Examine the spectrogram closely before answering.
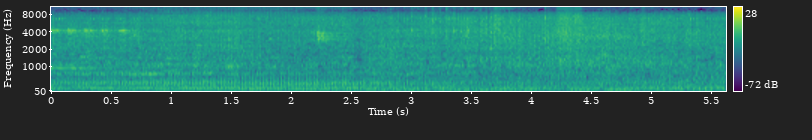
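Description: Motorcycle engine running steadily while riding along a street, with road noise.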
